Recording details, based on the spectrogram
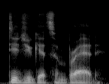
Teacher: Notice how bread rises, because I already mentioned it's old information.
